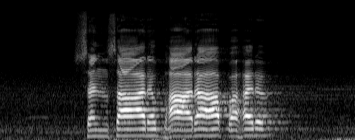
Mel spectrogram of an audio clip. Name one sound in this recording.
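An elderly man chants in a long, held, sung tone into a microphone.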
